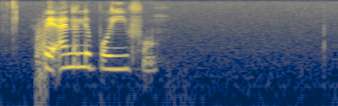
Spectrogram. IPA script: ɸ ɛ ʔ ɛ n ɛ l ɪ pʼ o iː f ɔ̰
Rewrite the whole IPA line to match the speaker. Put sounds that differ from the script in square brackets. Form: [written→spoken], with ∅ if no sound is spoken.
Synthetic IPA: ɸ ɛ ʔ [ɛ→a] n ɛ l ɪ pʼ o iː f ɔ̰

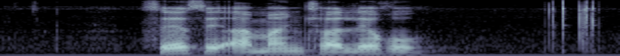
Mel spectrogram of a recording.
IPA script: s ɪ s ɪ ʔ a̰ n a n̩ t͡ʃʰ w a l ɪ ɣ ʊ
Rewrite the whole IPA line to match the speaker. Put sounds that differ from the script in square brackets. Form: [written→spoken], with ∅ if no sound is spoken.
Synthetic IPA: s ɪ s ɪ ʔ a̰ [n→m] a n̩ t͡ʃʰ w a l ɪ ɣ ʊ

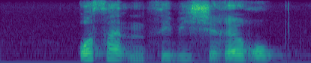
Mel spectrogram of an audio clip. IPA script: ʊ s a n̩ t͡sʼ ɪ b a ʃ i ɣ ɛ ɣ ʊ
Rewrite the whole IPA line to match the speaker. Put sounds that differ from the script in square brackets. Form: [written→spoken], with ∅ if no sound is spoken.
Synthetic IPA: ʊ s a n̩ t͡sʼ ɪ b [a→i] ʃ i ɣ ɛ ɣ ʊ

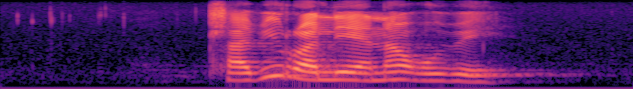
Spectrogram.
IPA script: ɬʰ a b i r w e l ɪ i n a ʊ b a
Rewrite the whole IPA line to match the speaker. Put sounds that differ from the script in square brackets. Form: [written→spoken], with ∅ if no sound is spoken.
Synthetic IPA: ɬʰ a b i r w [e→a] l ɪ [i→ɛ] n a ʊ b [a→ɛ]

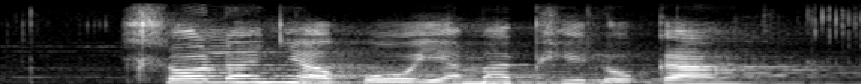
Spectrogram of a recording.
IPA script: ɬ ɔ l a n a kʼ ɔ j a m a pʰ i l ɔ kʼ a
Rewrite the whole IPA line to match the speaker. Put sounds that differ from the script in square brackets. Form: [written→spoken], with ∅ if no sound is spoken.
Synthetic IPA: ɬ ɔ l a [n→ɲ] a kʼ ɔ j a m a pʰ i l ɔ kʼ a

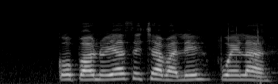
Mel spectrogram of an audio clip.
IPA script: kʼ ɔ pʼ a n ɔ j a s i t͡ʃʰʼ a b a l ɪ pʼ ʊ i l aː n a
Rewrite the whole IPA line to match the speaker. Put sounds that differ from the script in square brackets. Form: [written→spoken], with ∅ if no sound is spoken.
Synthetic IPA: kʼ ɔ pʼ a n ɔ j a s [i→ɪ] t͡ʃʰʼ a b a l ɪ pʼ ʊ [i→ɛ] l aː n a

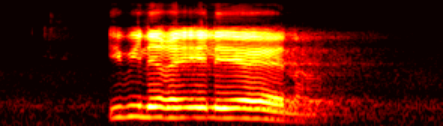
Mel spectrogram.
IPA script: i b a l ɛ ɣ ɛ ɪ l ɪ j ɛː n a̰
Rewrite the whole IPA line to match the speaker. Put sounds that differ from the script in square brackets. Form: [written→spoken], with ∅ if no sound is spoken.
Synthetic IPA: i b [a→i] l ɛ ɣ ɛ ɪ l ɪ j ɛː n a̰

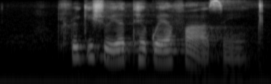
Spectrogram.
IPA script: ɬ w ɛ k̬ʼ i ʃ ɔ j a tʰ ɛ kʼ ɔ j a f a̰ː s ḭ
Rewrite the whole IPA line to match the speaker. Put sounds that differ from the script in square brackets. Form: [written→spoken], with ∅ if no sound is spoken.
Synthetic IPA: ɬ w [ɛ→e] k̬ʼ i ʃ ɔ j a tʰ ɛ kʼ ɔ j a f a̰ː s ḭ

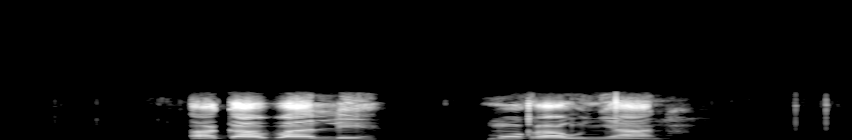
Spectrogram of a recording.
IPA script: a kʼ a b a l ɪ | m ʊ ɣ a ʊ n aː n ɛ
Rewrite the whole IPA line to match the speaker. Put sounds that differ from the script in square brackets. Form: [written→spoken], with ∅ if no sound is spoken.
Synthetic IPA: a kʼ a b a l ɪ | m ʊ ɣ a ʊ [n→ɲ] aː n [ɛ→a]

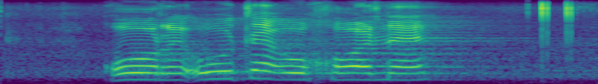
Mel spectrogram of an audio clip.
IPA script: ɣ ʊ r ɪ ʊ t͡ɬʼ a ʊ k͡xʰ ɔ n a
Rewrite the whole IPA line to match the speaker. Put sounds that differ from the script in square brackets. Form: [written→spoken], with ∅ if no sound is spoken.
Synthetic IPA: ɣ ʊ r ɪ ʊ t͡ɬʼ [a→ɛ] ʊ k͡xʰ [ɔ→ɔː] n [a→ɛ]

